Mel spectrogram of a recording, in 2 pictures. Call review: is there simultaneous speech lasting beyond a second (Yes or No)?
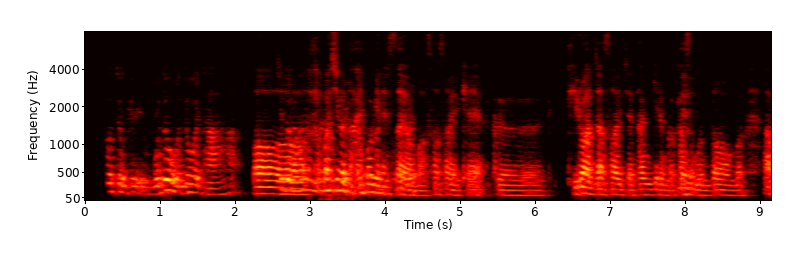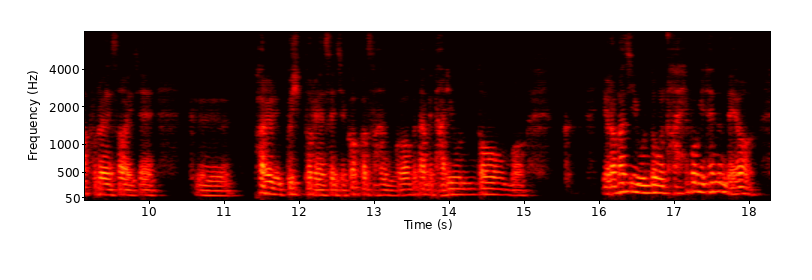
Yes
